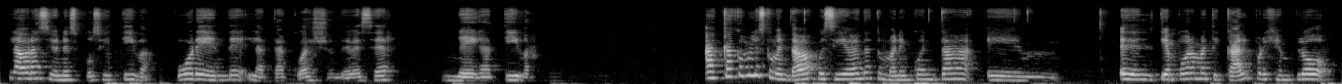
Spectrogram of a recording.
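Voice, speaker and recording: A woman's voice: mid-range voice, a bit bright. A young woman teaching an English grammar lesson, explaining patiently step by step and often checking in with her students.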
